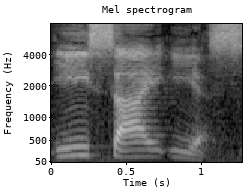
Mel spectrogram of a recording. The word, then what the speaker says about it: Isaias: Isaias. Isaias. And you say, your name is pronounced Craig.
